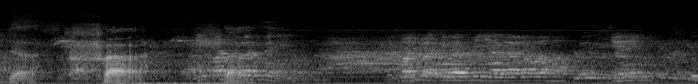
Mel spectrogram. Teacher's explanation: जब सा का उच्चारण करो तो सीटी बजना चाहिए। सा, अपनी जिह्वा थोड़ी सी सीटी के आकार की होना चाहिए। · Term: दंती सा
